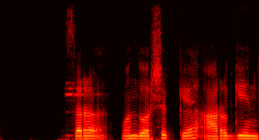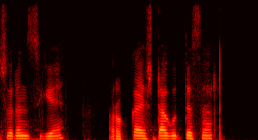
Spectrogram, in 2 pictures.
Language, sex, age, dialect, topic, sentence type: Kannada, male, 18-24, Dharwad Kannada, banking, question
